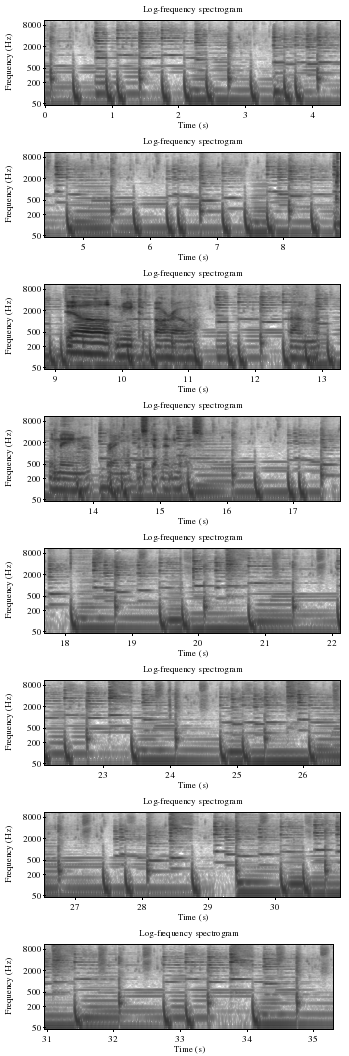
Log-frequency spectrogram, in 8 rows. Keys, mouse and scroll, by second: 1.9-3.1 drag, 7.8 l, 8.7 x, 11.6 middle click, 12.4 middle click, 13.9 middle click, 14.3 alt+z, 14.7 middle click, 15.6 middle click, 16.6 middle click, 17.0-18.4 middle drag, 19.8 Tab, 21.7 middle click, 22.4 middle drag, 23.1 middle click, 23.9 Tab, 26.6 KP_1, 27.0 KP_3, 34.2 middle click.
